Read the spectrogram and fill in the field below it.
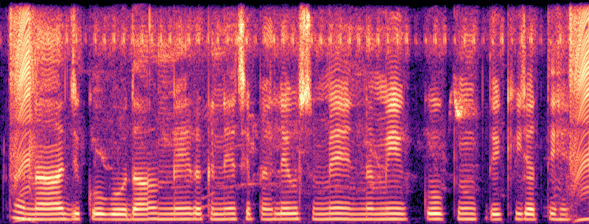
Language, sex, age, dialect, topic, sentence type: Hindi, female, 18-24, Awadhi Bundeli, agriculture, question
